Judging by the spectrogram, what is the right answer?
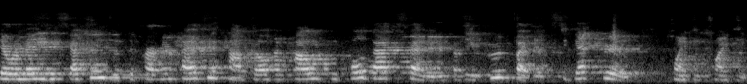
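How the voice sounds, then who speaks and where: Loud and at a fairly quick pace, a woman speaks in a high voice with very wide pitch swings, over noticeable background noise and audible room echo. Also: hardly any pauses. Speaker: town manager. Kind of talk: formal report to council. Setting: council meeting with audience. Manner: formal.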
